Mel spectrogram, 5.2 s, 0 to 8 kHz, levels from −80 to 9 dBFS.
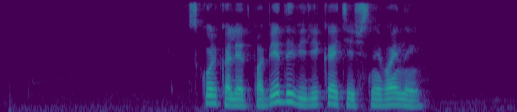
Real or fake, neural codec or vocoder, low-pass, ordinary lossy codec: real; none; 7.2 kHz; none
